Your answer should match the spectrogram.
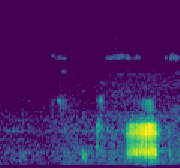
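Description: Near silence, then a brief low muffled sound near the end.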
